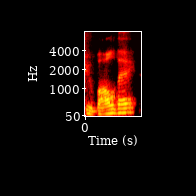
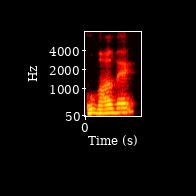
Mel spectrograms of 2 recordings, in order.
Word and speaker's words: Uvalde: of children in, I don't know if it's pronounced Uvalde, I think Uvalde.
